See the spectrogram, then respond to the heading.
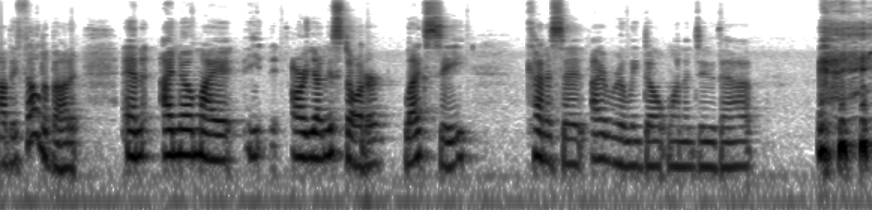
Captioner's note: laughter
